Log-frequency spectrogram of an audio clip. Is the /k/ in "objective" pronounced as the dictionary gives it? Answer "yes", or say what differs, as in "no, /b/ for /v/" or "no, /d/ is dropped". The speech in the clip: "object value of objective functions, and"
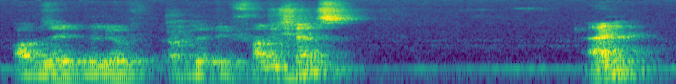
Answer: no, /k/ is dropped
